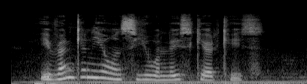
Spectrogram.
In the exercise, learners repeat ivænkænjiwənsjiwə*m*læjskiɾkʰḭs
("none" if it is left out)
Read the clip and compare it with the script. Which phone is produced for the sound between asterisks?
n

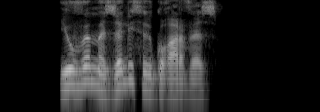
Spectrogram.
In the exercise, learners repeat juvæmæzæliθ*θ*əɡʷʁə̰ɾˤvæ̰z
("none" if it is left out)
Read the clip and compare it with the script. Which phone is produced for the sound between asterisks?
ð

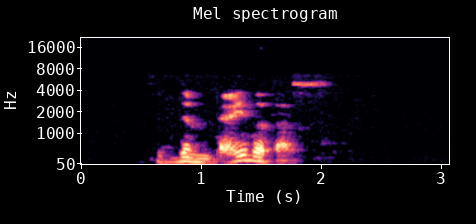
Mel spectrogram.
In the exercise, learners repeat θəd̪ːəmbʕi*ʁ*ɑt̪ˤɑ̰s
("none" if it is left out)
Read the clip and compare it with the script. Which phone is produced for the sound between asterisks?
ð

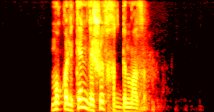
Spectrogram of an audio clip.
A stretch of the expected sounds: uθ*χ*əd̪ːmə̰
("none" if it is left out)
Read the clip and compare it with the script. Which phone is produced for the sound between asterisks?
χ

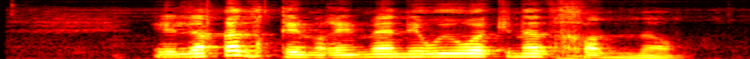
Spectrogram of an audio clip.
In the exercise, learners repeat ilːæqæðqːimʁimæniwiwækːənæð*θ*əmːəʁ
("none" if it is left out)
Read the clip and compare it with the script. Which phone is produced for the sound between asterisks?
χ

